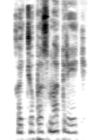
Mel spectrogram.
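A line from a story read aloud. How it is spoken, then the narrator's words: Girl whispering. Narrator (Russian): прошептала девочка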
